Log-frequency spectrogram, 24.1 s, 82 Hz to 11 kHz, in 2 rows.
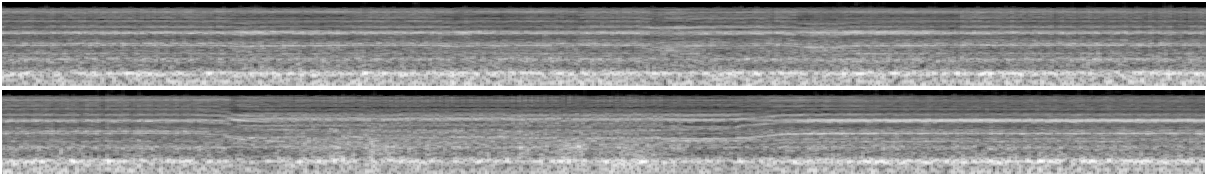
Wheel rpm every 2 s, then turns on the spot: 230, 230, 230, 230, 230, 230, 230, 190, 160, 170, 220, 230.
none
